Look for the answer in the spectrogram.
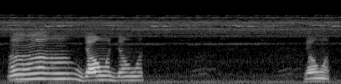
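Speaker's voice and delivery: urgent, high call to stop his friend leaving; sudden alarm, voice jumping up. Real, not acted. Startled by a noise, calling to his brother: alarmed.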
